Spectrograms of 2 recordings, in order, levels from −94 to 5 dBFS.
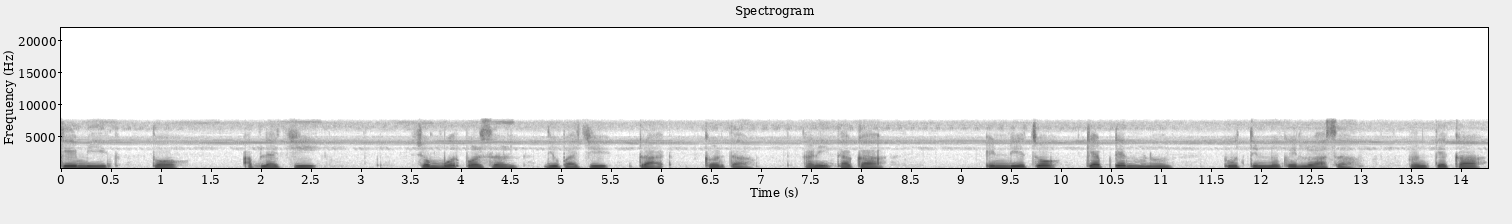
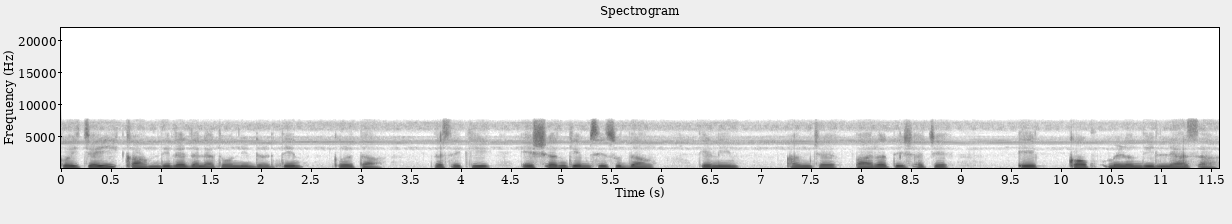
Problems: none marked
